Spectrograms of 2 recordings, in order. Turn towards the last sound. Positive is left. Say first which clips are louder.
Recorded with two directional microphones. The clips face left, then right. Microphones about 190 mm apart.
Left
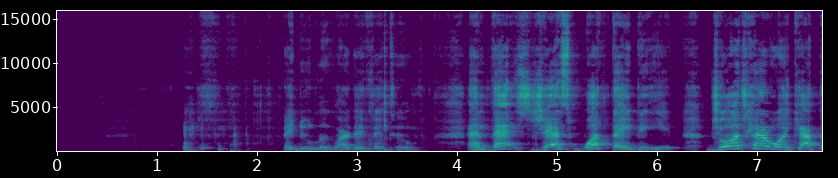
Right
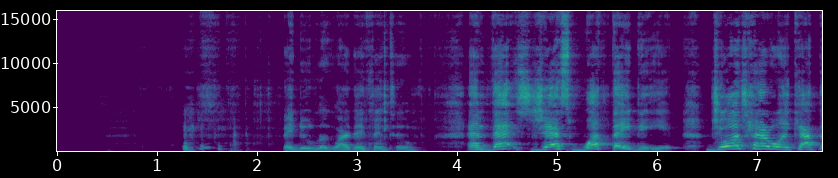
# right 5 dB
turn(degrees=-25)  # may be behind; listen again after turning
